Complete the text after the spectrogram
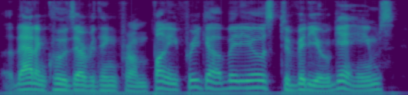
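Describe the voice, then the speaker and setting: A man's voice: medium pitch, fast talker, a bit bright. A man narrating a scripted audio drama in an informal, wry, conversational way.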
